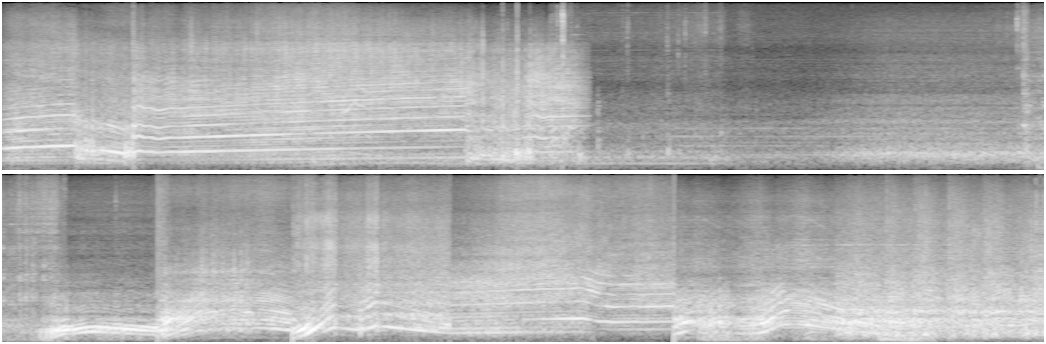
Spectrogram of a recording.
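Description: Supercar engines in a run of edited clips: first an engine pulling hard, its pitch climbing for several seconds; after a sudden cut, a quieter stretch; then repeated sharp revs that rise and fall, carrying on after another cut near the end.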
